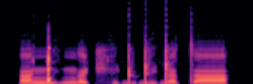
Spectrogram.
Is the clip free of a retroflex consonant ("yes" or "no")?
no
